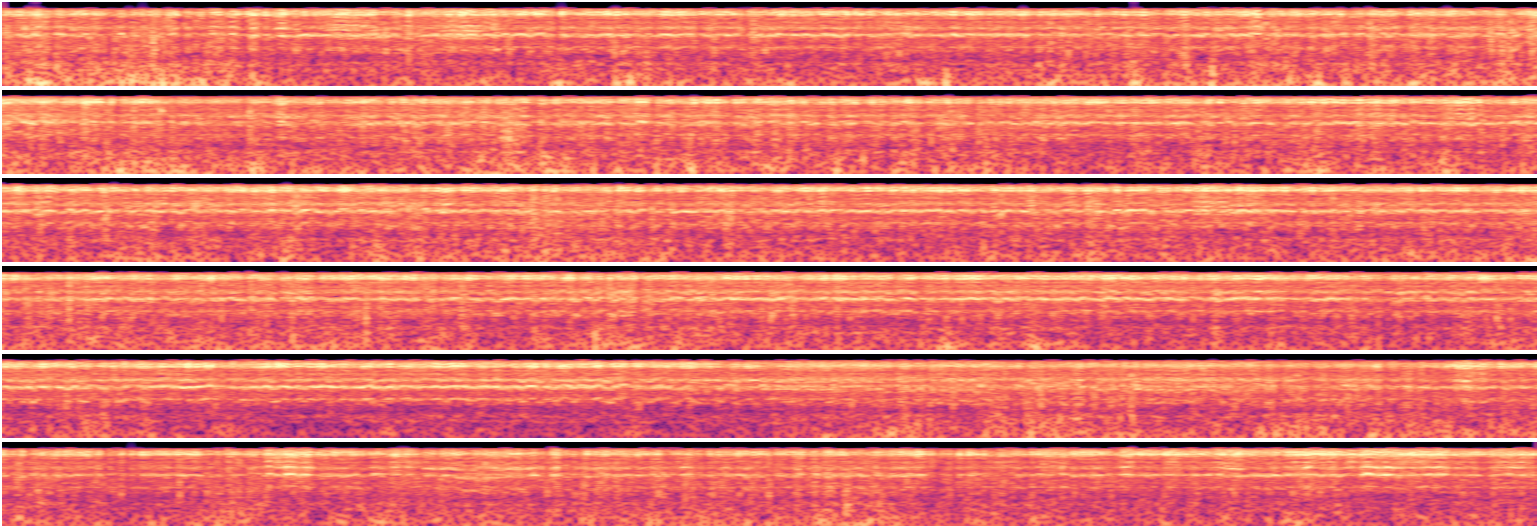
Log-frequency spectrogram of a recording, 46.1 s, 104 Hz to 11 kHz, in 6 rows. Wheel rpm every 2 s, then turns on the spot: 220, 220, 230, 230, 240, 230, 220, 220, 220, 210, 220, 220, 230, 230, 230, 230, 230, 220, 210, 230, 230, 230, 230.
none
